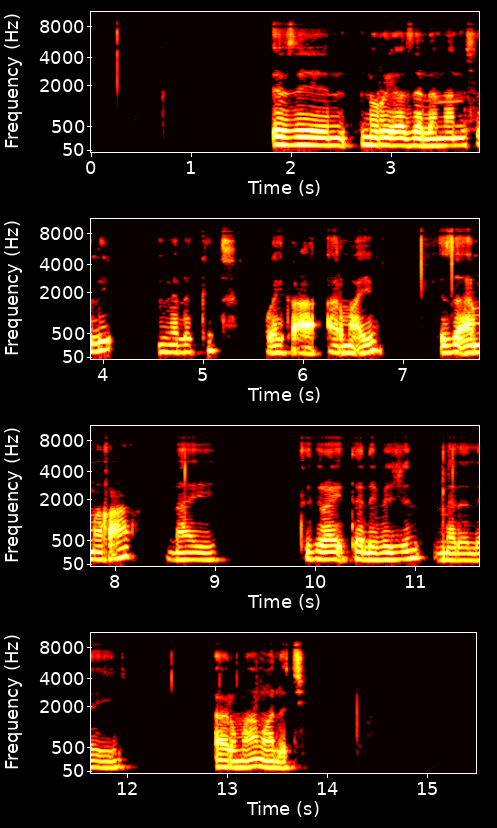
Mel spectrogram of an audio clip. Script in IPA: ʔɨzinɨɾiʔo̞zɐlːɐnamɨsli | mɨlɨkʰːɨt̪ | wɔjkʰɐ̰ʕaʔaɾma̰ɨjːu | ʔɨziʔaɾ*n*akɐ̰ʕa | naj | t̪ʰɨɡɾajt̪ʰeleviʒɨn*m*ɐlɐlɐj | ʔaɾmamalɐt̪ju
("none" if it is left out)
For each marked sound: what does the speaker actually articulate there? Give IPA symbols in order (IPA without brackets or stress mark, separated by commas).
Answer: m, m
